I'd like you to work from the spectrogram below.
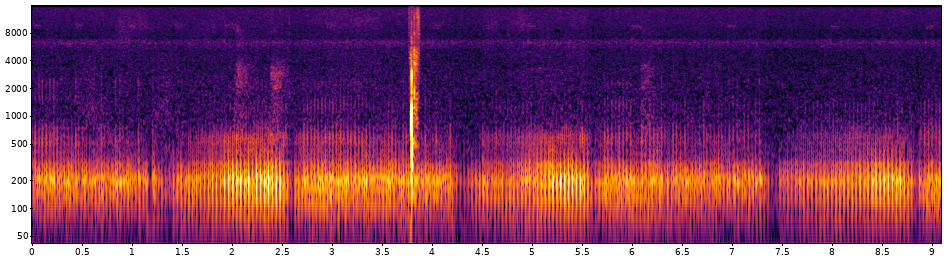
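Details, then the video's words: Steady, throaty cat purr in stereo ear to ear, a deep vibrating rumble rising and falling with each breath, broken once by a single sharp click. "ASMR Cat: Purring"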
